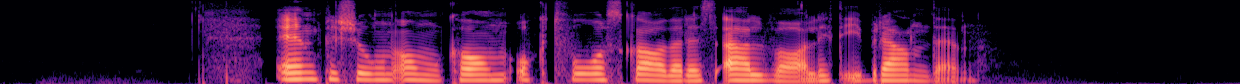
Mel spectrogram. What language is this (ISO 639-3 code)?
swe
